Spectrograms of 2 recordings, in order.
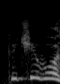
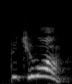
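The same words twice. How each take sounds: First: High-pitched question at normal volume; curious kitten. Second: High, loud kitten cry; shouted question. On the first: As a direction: ask in a high little kitten voice. Kitten asks the panting puppy. (удивлённый вопрос котёнка) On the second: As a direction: shout down to the puppy, high-pitched. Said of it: "закричал котёнок щенку". (крик котёнка) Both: A narrator's reading.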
